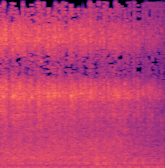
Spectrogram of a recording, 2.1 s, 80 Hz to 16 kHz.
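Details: 1934 Allis-Chalmers M crawler old tractor petrol engine after fitting a new carburettor float, idling with steady even low chug, no misses or knocks; runs great.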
